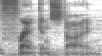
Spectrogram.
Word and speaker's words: Frankenstein: today our movie in the middle is Young Frankenstein don't miss Young Frankenstein personally directed by Mel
